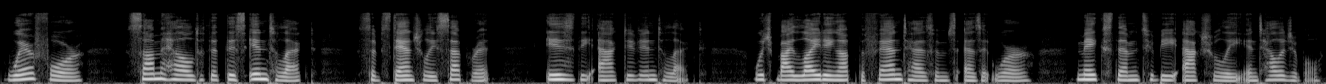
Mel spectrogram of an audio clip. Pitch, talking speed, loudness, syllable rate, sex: 200 Hz, 120 wpm, -20 LUFS, 4.9 syllables/s, female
